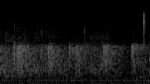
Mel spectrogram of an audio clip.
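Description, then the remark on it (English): A faint smattering of audience clapping, a handful of soft, scattered claps spread over a brief moment, sounding thin rather than a full round of applause. “But anyway, I heard a clap there.”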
